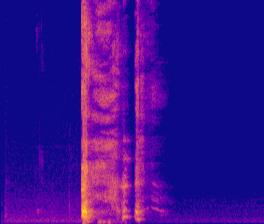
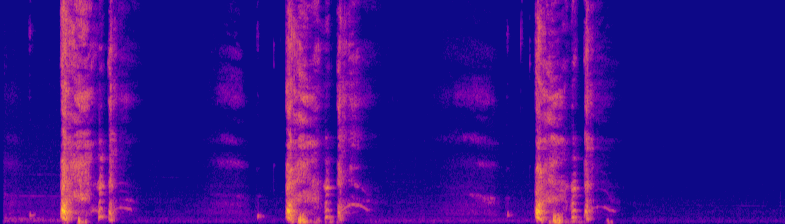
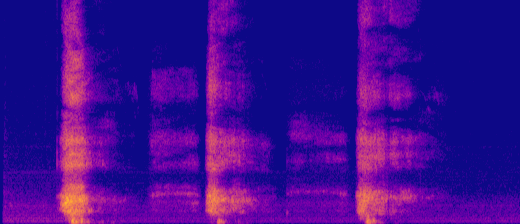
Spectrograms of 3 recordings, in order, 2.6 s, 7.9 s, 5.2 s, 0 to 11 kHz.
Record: {"cough_length": "2.6 s", "cough_amplitude": 32768, "cough_signal_mean_std_ratio": 0.17, "three_cough_length": "7.9 s", "three_cough_amplitude": 32676, "three_cough_signal_mean_std_ratio": 0.21, "exhalation_length": "5.2 s", "exhalation_amplitude": 21962, "exhalation_signal_mean_std_ratio": 0.28, "survey_phase": "beta (2021-08-13 to 2022-03-07)", "age": "45-64", "gender": "Female", "wearing_mask": "No", "symptom_none": true, "smoker_status": "Never smoked", "respiratory_condition_asthma": true, "respiratory_condition_other": false, "recruitment_source": "REACT", "submission_delay": "1 day", "covid_test_result": "Negative", "covid_test_method": "RT-qPCR", "influenza_a_test_result": "Negative", "influenza_b_test_result": "Negative"}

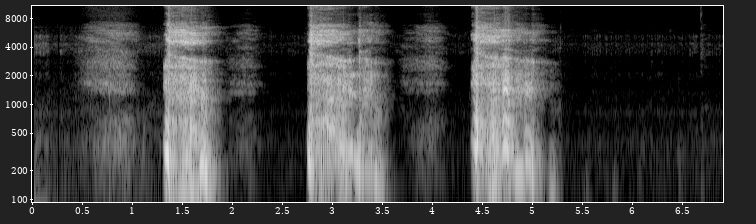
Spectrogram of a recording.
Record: {"three_cough_length": "6.9 s", "three_cough_amplitude": 32768, "three_cough_signal_mean_std_ratio": 0.41, "survey_phase": "beta (2021-08-13 to 2022-03-07)", "age": "65+", "gender": "Male", "wearing_mask": "No", "symptom_none": true, "smoker_status": "Ex-smoker", "respiratory_condition_asthma": false, "respiratory_condition_other": true, "recruitment_source": "REACT", "submission_delay": "3 days", "covid_test_result": "Negative", "covid_test_method": "RT-qPCR", "influenza_a_test_result": "Negative", "influenza_b_test_result": "Negative"}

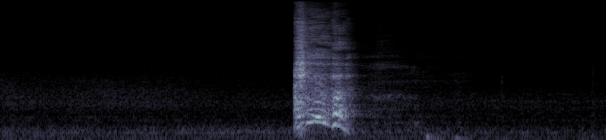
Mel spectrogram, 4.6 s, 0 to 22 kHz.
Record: {"cough_length": "4.6 s", "cough_amplitude": 3569, "cough_signal_mean_std_ratio": 0.24, "survey_phase": "alpha (2021-03-01 to 2021-08-12)", "age": "45-64", "gender": "Female", "wearing_mask": "No", "symptom_none": true, "smoker_status": "Current smoker (e-cigarettes or vapes only)", "respiratory_condition_asthma": false, "respiratory_condition_other": false, "recruitment_source": "REACT", "submission_delay": "1 day", "covid_test_result": "Negative", "covid_test_method": "RT-qPCR"}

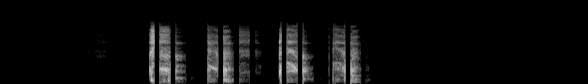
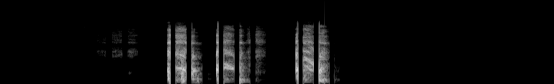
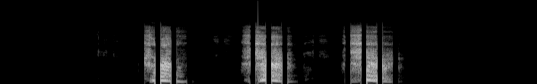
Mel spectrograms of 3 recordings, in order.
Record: {"cough_length": "5.9 s", "cough_amplitude": 28377, "cough_signal_mean_std_ratio": 0.25, "three_cough_length": "5.5 s", "three_cough_amplitude": 29071, "three_cough_signal_mean_std_ratio": 0.23, "exhalation_length": "5.4 s", "exhalation_amplitude": 26486, "exhalation_signal_mean_std_ratio": 0.29, "survey_phase": "alpha (2021-03-01 to 2021-08-12)", "age": "65+", "gender": "Male", "wearing_mask": "No", "symptom_none": true, "smoker_status": "Never smoked", "respiratory_condition_asthma": false, "respiratory_condition_other": false, "recruitment_source": "REACT", "submission_delay": "2 days", "covid_test_result": "Negative", "covid_test_method": "RT-qPCR"}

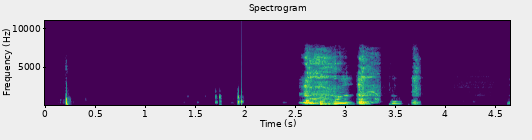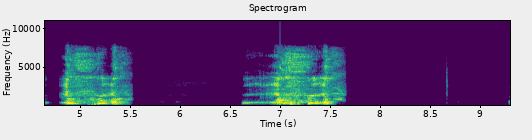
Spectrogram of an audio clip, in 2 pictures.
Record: {"three_cough_length": "9.3 s", "three_cough_amplitude": 30092, "three_cough_signal_mean_std_ratio": 0.36, "survey_phase": "alpha (2021-03-01 to 2021-08-12)", "age": "18-44", "gender": "Male", "wearing_mask": "No", "symptom_diarrhoea": true, "symptom_fatigue": true, "symptom_headache": true, "symptom_change_to_sense_of_smell_or_taste": true, "symptom_loss_of_taste": true, "smoker_status": "Never smoked", "respiratory_condition_asthma": false, "respiratory_condition_other": false, "recruitment_source": "Test and Trace", "submission_delay": "2 days", "covid_test_result": "Positive", "covid_test_method": "RT-qPCR"}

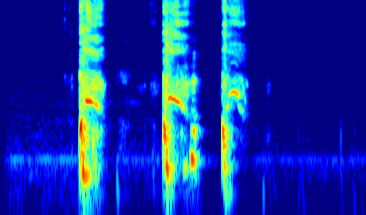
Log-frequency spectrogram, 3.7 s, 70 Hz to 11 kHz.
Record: {"three_cough_length": "3.7 s", "three_cough_amplitude": 32077, "three_cough_signal_mean_std_ratio": 0.33, "survey_phase": "beta (2021-08-13 to 2022-03-07)", "age": "18-44", "gender": "Female", "wearing_mask": "No", "symptom_cough_any": true, "smoker_status": "Never smoked", "respiratory_condition_asthma": false, "respiratory_condition_other": false, "recruitment_source": "REACT", "submission_delay": "1 day", "covid_test_result": "Negative", "covid_test_method": "RT-qPCR", "influenza_a_test_result": "Negative", "influenza_b_test_result": "Negative"}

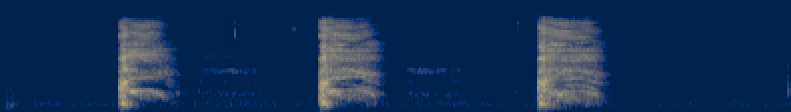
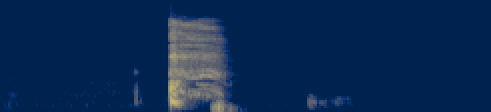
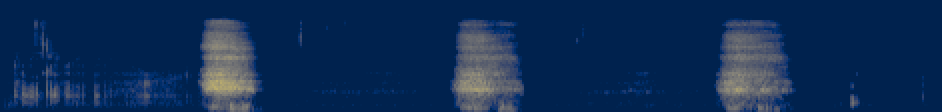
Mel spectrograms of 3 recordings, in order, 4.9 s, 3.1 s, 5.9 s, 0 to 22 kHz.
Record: {"three_cough_length": "4.9 s", "three_cough_amplitude": 27984, "three_cough_signal_mean_std_ratio": 0.29, "cough_length": "3.1 s", "cough_amplitude": 31898, "cough_signal_mean_std_ratio": 0.21, "exhalation_length": "5.9 s", "exhalation_amplitude": 19289, "exhalation_signal_mean_std_ratio": 0.28, "survey_phase": "beta (2021-08-13 to 2022-03-07)", "age": "18-44", "gender": "Female", "wearing_mask": "No", "symptom_shortness_of_breath": true, "symptom_fatigue": true, "symptom_headache": true, "symptom_change_to_sense_of_smell_or_taste": true, "symptom_other": true, "symptom_onset": "2 days", "smoker_status": "Never smoked", "respiratory_condition_asthma": false, "respiratory_condition_other": false, "recruitment_source": "Test and Trace", "submission_delay": "1 day", "covid_test_result": "Positive", "covid_test_method": "RT-qPCR", "covid_ct_value": 22.4, "covid_ct_gene": "ORF1ab gene", "covid_ct_mean": 23.1, "covid_viral_load": "26000 copies/ml", "covid_viral_load_category": "Low viral load (10K-1M copies/ml)"}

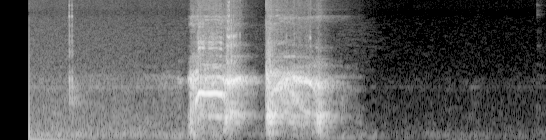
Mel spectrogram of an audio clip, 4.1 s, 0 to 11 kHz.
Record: {"cough_length": "4.1 s", "cough_amplitude": 32768, "cough_signal_mean_std_ratio": 0.43, "survey_phase": "beta (2021-08-13 to 2022-03-07)", "age": "65+", "gender": "Male", "wearing_mask": "No", "symptom_none": true, "smoker_status": "Never smoked", "respiratory_condition_asthma": true, "respiratory_condition_other": false, "recruitment_source": "REACT", "submission_delay": "2 days", "covid_test_result": "Negative", "covid_test_method": "RT-qPCR", "influenza_a_test_result": "Negative", "influenza_b_test_result": "Negative"}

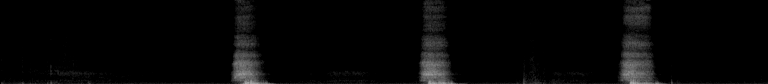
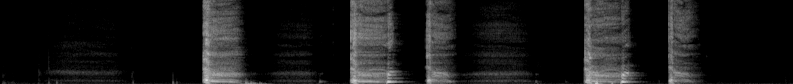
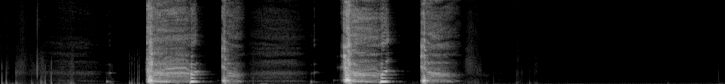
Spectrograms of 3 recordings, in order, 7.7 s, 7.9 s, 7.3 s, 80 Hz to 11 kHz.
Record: {"exhalation_length": "7.7 s", "exhalation_amplitude": 5078, "exhalation_signal_mean_std_ratio": 0.28, "three_cough_length": "7.9 s", "three_cough_amplitude": 21174, "three_cough_signal_mean_std_ratio": 0.28, "cough_length": "7.3 s", "cough_amplitude": 22355, "cough_signal_mean_std_ratio": 0.25, "survey_phase": "beta (2021-08-13 to 2022-03-07)", "age": "45-64", "gender": "Female", "wearing_mask": "No", "symptom_cough_any": true, "symptom_onset": "12 days", "smoker_status": "Ex-smoker", "respiratory_condition_asthma": false, "respiratory_condition_other": false, "recruitment_source": "REACT", "submission_delay": "2 days", "covid_test_result": "Negative", "covid_test_method": "RT-qPCR"}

